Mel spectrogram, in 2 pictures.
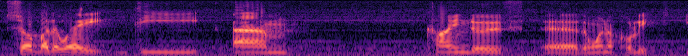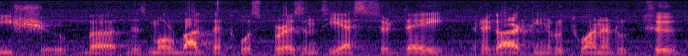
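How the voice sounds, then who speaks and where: A man from Italy with an Italian accent, a pilot chatting casually over a voice call on a rumbly mic. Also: fairly even intonation, a little slow, creaky, a little hiss or hum, poor audio. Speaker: airline pilot, team member.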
